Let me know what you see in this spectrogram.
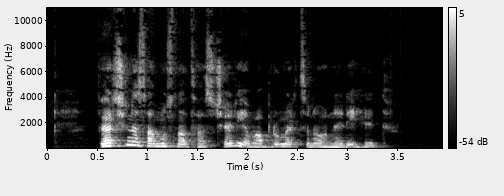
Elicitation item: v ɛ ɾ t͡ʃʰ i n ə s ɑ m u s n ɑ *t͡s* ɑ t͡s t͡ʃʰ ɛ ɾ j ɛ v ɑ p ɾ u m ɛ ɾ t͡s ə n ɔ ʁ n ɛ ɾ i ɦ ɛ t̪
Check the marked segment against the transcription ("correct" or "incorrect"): incorrect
